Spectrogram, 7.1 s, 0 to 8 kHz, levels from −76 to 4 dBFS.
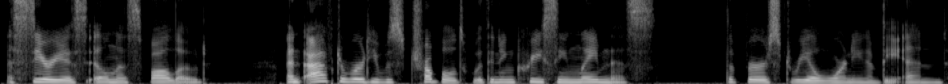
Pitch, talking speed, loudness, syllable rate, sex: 220 Hz, 160 wpm, -23 LUFS, 5.4 syllables/s, female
